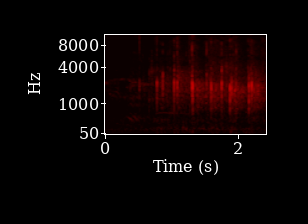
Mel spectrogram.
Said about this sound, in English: I wasn't looking for a clap, but hey, you know, if you want to do that, that's fine by me.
